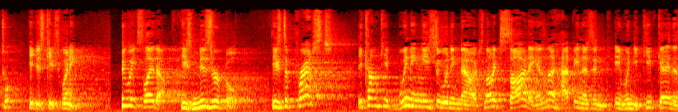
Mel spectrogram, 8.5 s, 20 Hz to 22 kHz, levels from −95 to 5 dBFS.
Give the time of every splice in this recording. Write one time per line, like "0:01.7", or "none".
0:01.4
0:05.4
